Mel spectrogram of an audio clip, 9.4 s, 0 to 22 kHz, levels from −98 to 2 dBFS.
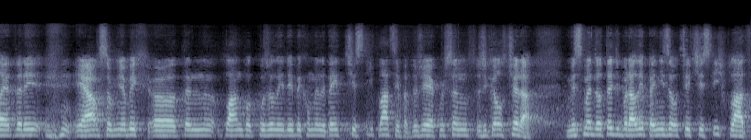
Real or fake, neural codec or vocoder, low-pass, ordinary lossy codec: fake; codec, 24 kHz, 0.5 kbps, DualCodec; 10.8 kHz; AAC, 32 kbps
